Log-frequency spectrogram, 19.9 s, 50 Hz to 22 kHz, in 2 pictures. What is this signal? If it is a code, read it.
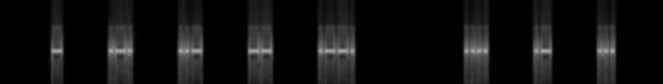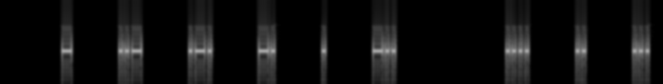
Morse code, heard as a keyed tone, about 25 wpm, spaced as for 10 wpm, 550 Hz. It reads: TRUMP HAS TURNED HIS
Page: news headlines in morse code at 10 wpm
